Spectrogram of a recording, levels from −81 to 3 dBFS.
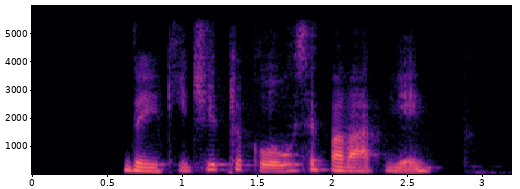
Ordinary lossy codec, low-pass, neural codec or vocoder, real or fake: AAC, 32 kbps; 5.4 kHz; codec, 16 kHz, 0.5 kbps, X-Codec, HuBERT features, trained on general audio; fake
